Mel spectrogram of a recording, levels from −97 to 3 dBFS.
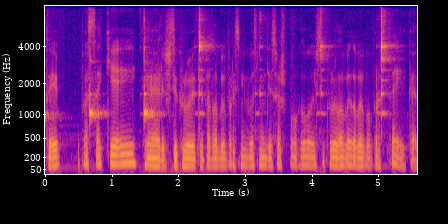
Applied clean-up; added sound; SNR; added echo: none; Drip / Water tap, faucet / Rain; 5 dB; none.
